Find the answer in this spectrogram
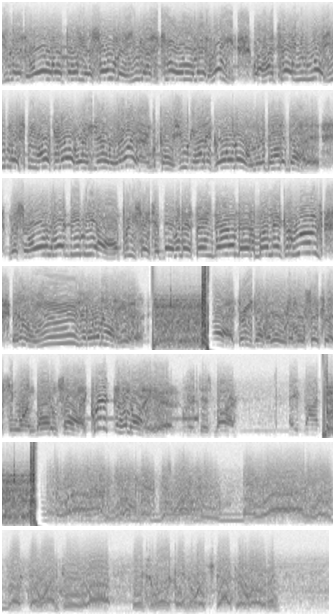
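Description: Radio receiver audio of distant CB stations talking: garbled, warbling voices over the air, with two short, loud bursts of static about halfway through and again several seconds later.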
